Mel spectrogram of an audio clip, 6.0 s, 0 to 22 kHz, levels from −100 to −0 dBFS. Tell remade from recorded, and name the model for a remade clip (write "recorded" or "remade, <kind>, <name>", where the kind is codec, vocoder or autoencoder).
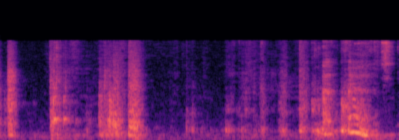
recorded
